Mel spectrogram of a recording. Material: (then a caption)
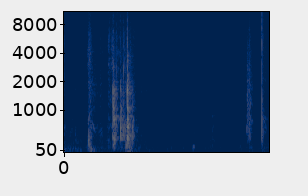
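Paper. A felt marker tip rubs across a thin, flat paper mandala coloring sheet. It makes soft, scratchy strokes in an uneven cluster near the start, then quiet, and a few brief bright swipes at the end.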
